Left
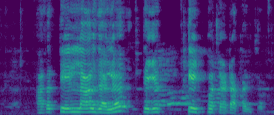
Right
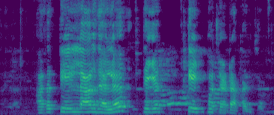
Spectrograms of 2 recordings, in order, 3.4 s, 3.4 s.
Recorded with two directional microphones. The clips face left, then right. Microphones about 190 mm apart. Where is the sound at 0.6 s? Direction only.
55° left (ahead or behind).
